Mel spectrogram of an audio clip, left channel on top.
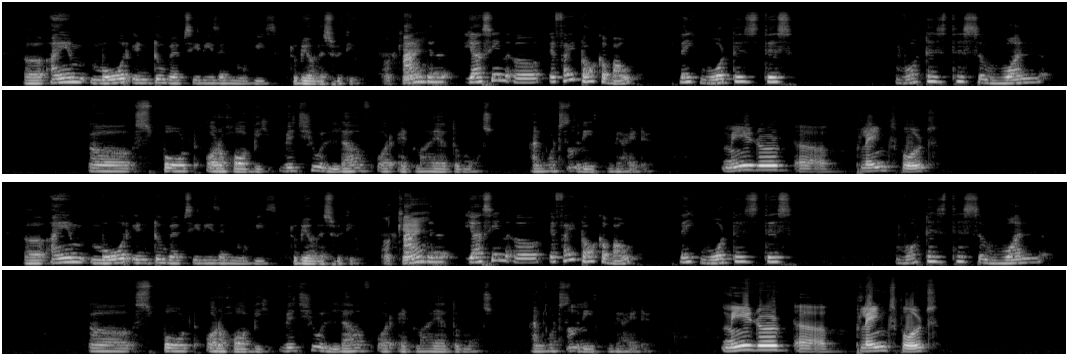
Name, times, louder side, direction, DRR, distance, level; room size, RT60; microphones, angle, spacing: voice 1, 0.2-3.6 4.0-6.3 6.8-7.9 8.9-10.4 11.5-15.4 15.9-17.1, left 2 dB, 25° left, 0.5 m, -26 dB
voice 2, 3.8-4.2 16.3-16.5 17.8-20.0, right 4 dB, 60° right, 0.4 m, -19 dB
2.5 x 2.3 x 3.1 m
head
